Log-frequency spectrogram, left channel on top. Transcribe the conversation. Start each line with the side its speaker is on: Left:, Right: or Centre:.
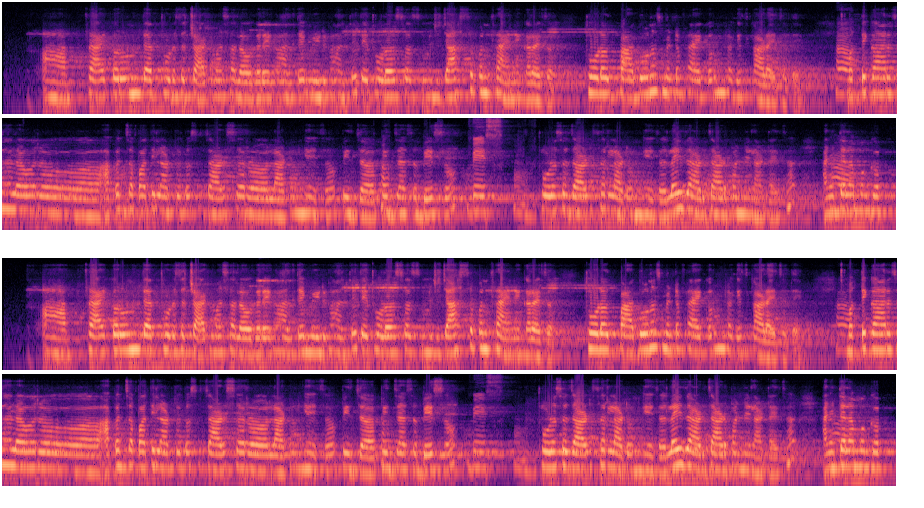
Right: हा फ्राय करून त्यात थोडस चाट मसाला वगैरे घालते मीठ घालते ते थोडसच तण फ्रा नाही क
Left: हा
Right: ल
Left: हा
Right: ग आपण चपाती लाटतो तसं जाडसर लाटून घ्यायचं पिझ्झा पिझ्झाच
Left: हा
Right: बेस
Left: बेस हा
Right: थोडस जाडसर लाट घ्याय लयड पण नाही लाटायच आणि
Left: हा
Right: त्याला मग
